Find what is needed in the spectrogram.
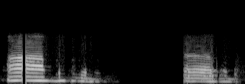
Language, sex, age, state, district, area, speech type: Marathi, male, 18-30, Maharashtra, Raigad, urban, conversation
